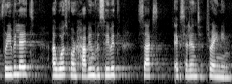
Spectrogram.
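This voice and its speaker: A woman's fairly high-pitched voice in a Spanish accent, with monotone, flat intonation. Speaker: hotel general manager. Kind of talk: graduation speech. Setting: stage with audience.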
